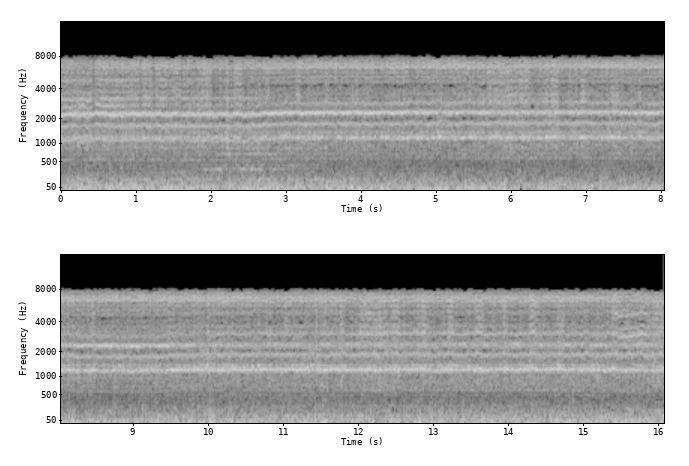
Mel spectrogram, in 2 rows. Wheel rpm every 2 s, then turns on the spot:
140, 150, 150, 150, 160, 160, 160, 160.
none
